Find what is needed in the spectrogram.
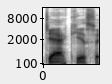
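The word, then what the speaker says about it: Dacus: third member of boy Genius is uh Lucy dakis I think is how you pronunciate your last name yes so very cool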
